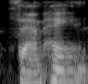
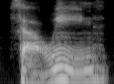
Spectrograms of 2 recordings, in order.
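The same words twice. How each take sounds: First: It uses the US pronunciation of the word. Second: It uses the Welsh pronunciation of the word. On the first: "sometimes Samhain in the U S" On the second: "Samhain in Wales"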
